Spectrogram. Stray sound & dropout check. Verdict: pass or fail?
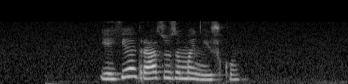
pass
